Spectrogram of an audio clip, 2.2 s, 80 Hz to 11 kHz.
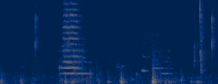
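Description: Red Miele S7 upright vacuum cleaner squeaking as it is handled: one short high squeak under a second in, then fainter brief ones near the end.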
